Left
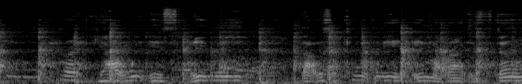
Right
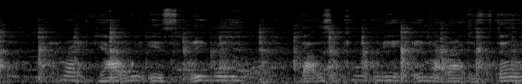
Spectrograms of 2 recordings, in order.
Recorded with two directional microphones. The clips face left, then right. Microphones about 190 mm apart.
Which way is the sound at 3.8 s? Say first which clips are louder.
Left 4 dB; 5° right (ahead or behind).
